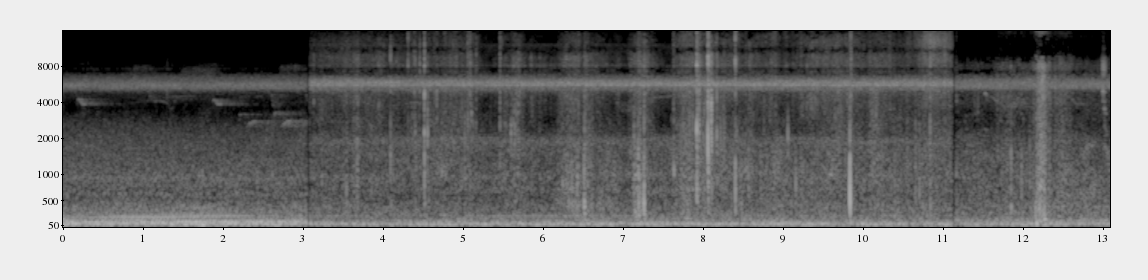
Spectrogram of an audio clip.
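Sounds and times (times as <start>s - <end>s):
crickets trilling: 0.0s - 13.0s
footsteps through undergrowth: 3.1s - 12.9s.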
